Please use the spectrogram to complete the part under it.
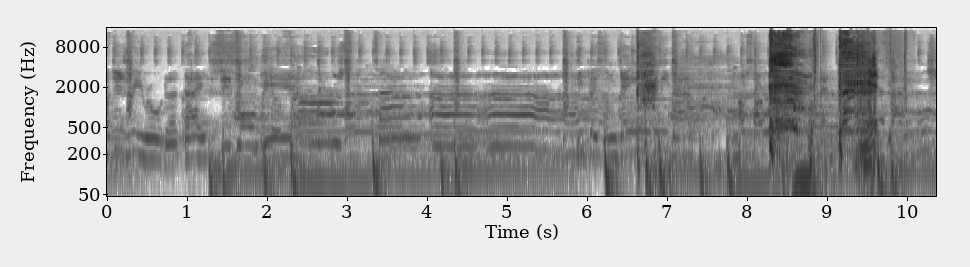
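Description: Someone breaks into a coughing and choking fit. A few harsh, rough coughs burst out loudly over steady background music with a bass line.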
